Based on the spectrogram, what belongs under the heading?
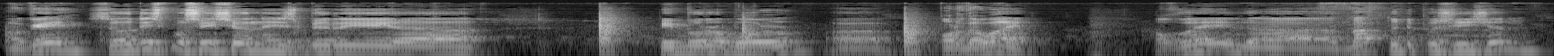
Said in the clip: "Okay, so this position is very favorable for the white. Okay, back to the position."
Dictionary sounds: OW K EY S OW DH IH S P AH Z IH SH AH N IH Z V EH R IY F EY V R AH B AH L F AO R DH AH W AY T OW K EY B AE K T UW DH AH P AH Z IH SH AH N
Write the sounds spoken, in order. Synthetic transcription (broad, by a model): OW K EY S OW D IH S P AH S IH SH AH N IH S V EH R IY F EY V R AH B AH L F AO R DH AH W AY T OW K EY B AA K T UW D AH P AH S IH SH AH N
